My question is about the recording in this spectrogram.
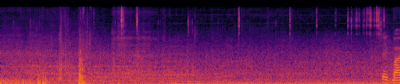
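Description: A few knocks and bumps from a hand-held phone being carried over a steady low rumble, the loudest knock about one and a half seconds in, with a man's voice starting near the end.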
